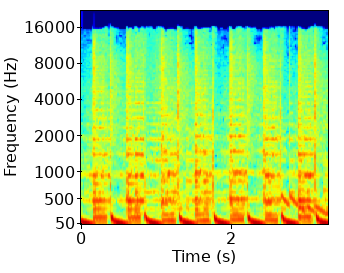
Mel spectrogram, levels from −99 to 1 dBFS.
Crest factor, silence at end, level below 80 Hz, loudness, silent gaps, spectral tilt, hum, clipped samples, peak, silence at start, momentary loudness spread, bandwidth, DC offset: 10 dB; 0 s; -12 dBFS; -12 LUFS; none; -4.5 dB/octave; none; under 0.1%; 0 dBFS; 0 s; 1 LU; 16.5 kHz; under 0.1%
